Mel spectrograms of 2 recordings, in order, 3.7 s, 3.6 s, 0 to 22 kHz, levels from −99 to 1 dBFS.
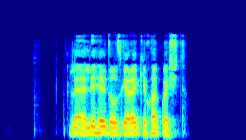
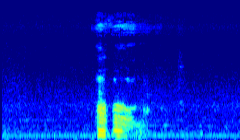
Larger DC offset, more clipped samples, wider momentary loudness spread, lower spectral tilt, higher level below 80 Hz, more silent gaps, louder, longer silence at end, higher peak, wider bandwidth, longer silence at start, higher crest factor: neither; neither; second, 10 LU vs 22 LU; second, -5 dB/octave vs -8 dB/octave; about the same, -70 dBFS vs -72 dBFS; neither; first, -28 LUFS vs -41 LUFS; second, 0.95 s vs 1.4 s; first, -12 dBFS vs -22 dBFS; second, 9.4 kHz vs 16 kHz; second, 1.05 s vs 1.45 s; second, 18 dB vs 26 dB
